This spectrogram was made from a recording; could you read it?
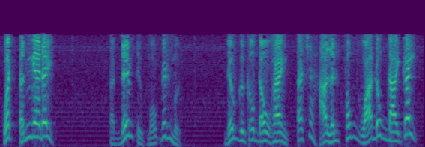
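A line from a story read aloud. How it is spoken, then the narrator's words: Old man's loud shout. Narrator (Vietnamese): Lão quát to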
